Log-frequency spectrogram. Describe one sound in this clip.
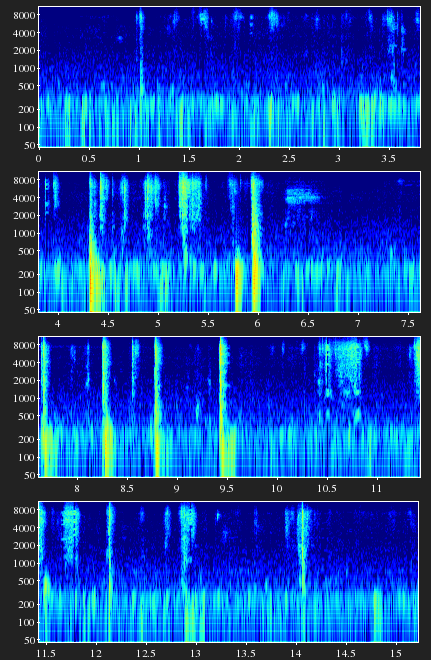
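Trading cards flick and rustle as they are sorted by hand.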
